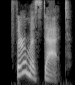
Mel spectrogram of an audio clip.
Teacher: a pronunciar en inglés por hablantes nativos thermostat tres sílabas thermostat acentuación en la primera sílaba ther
